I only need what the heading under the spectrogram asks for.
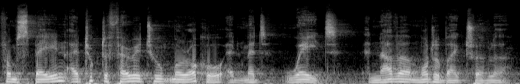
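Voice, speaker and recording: A man with a German accent, medium pitch, ordinary pitch variation and a moderate pace. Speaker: motorcycle travel vlogger. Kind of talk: vlog intro monologue. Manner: animated.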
